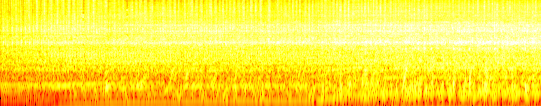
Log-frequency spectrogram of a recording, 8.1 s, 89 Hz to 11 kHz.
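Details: 1979 Evinrude 35hp two-stroke outboard running under its hood with sound-deadening insulation, about 83 dB nearby: a steady, even drone rising slightly as it is revved, with no knocks or misses; quiet enough to talk over, healthy.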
